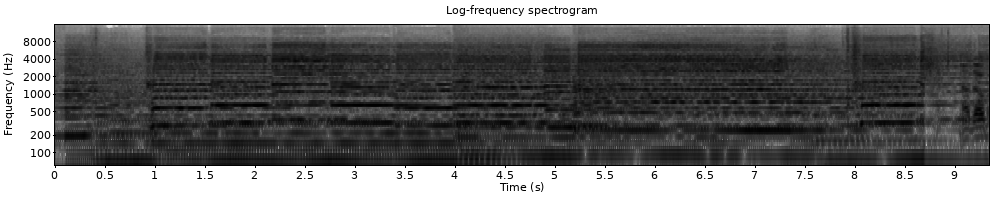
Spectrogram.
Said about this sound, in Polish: zagrał na swoim cudownym saksofonie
